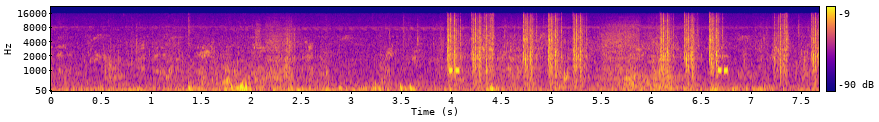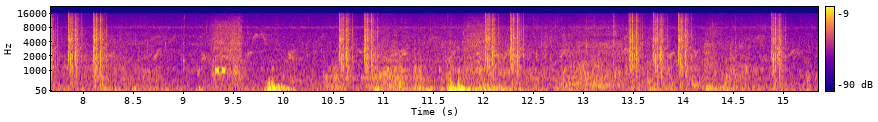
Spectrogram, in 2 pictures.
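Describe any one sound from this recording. Water splashes and drips as elephants drink from a pond.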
